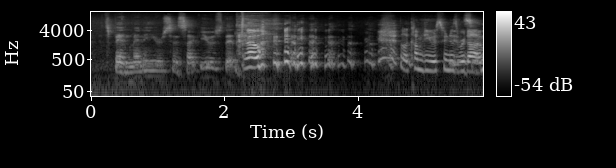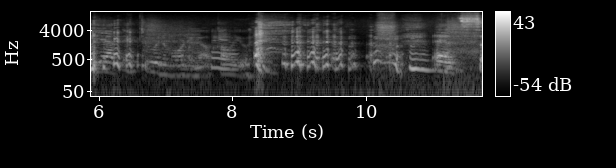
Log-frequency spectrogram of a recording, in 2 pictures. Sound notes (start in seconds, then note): 2.2 laughs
